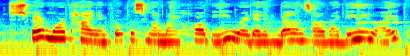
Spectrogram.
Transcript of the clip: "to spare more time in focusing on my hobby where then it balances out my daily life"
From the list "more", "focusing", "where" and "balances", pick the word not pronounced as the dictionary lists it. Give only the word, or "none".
balances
